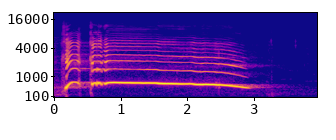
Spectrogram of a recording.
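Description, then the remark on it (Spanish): A rooster of the Galilee region crows once, loud: a couple of short clipped notes, then a long, strained, sustained call that holds steady for about two seconds before tailing off into silence. “Así que estoy casi seguro que cuando Pedro termina de decirle, sí Jesús, yo te amo, a un gallo de la zona de Galilea hace,”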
